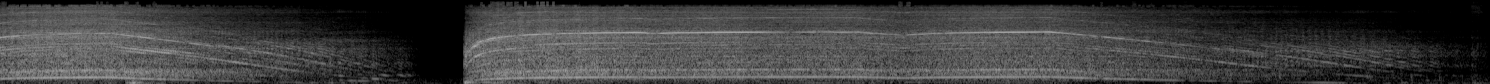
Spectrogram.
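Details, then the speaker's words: Eibenstock 1700 W diamond core drill reported not running: motor whines up, cuts out completely, kicks back in and runs down; start-stop traced to a broken power lead at the non-locking plug, lead and plug replaced. "Okay. Might be just a lead problem. Start and stopping."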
